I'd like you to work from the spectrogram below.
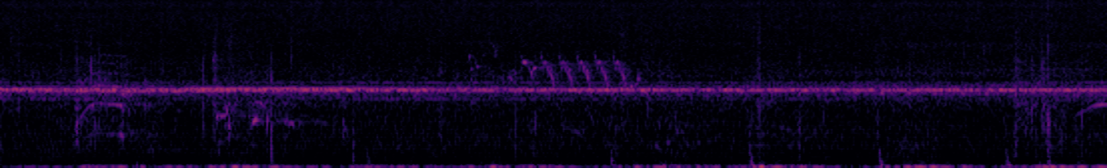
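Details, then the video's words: Cicadas singing in the wild in the sertão of Bahia, Brazil: a steady, unbroken high pure whine held for the whole stretch, while birds add scattered chirps, short whistled notes and a quick rattling trill midway. "Tempo De Cigarras - Cigarra Cantando"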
